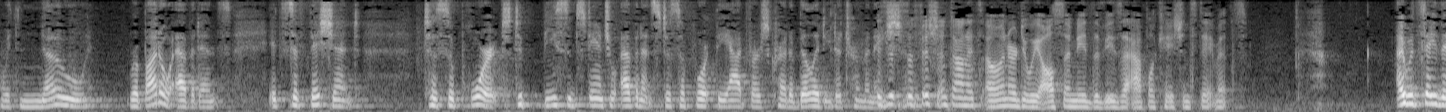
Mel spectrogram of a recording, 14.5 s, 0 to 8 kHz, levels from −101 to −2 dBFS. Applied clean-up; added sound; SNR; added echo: none; none; none; none.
